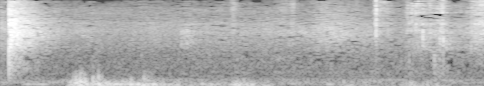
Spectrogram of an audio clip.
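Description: A sharp snap of a nail nipper cutting through toenail, followed by about a second of low thumps and bumps close to the microphone.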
